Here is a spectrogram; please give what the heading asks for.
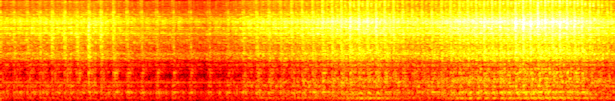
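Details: Vintage Bassett-Lowke model steam engine running on compressed air, with recording volume greatly boosted. Faint, quick, even hissing chuff at about three and a half beats a second, with no knocks or catches; it runs sweetly.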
